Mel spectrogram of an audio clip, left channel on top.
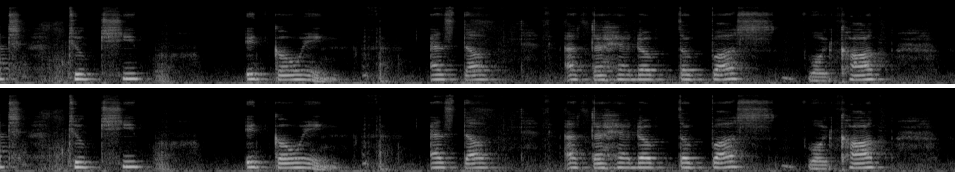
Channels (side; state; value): both; normal; correlation 0.86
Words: to keep it going. As the head of the bus boycott,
